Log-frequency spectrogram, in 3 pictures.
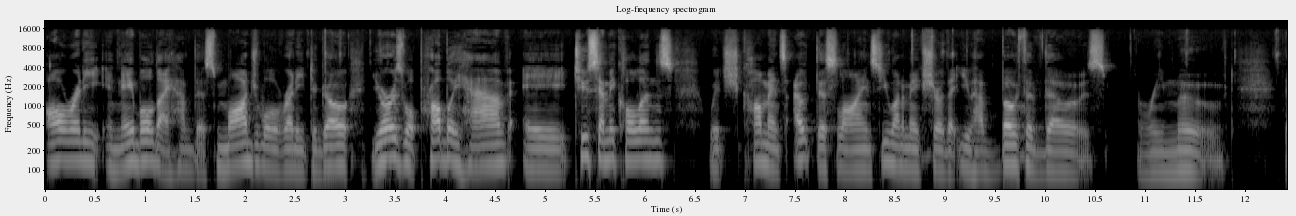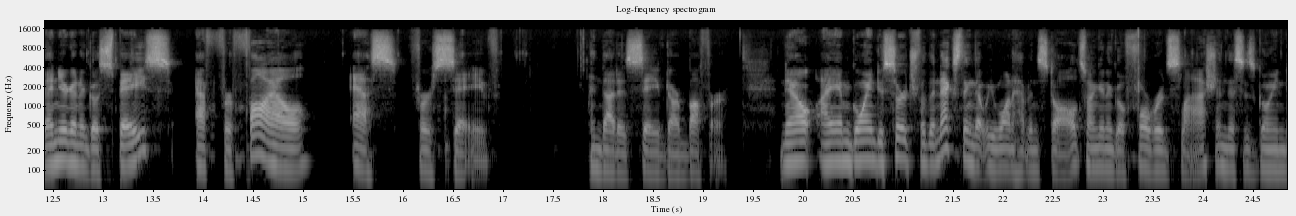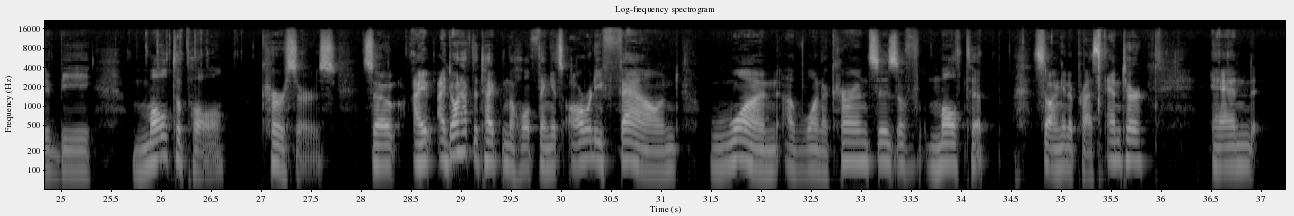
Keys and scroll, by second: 2.2 Escape, 2.8-4.1 typing, 7.1 Escape, 8.6 a, 8.9 BackSpace, 11.2 Escape, 23.6 /, 25.7-27.0 typing, 35.7 Return.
